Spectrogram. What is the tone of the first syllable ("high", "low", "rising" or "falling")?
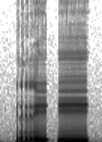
low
